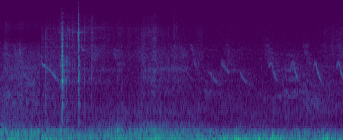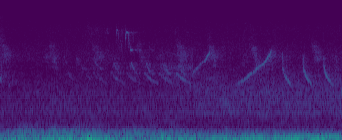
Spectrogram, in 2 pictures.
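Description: A bird singing a quick series of short chirps that sweep down and up in pitch, over a steady low outdoor rumble. Two sharp clicks about a second in.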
